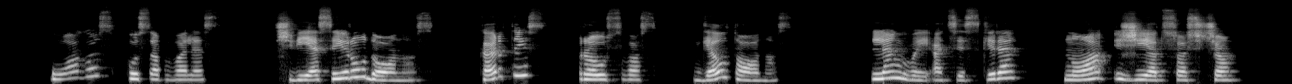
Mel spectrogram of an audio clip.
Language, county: Lithuanian, Telšiai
